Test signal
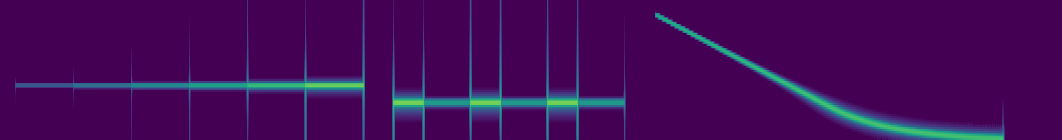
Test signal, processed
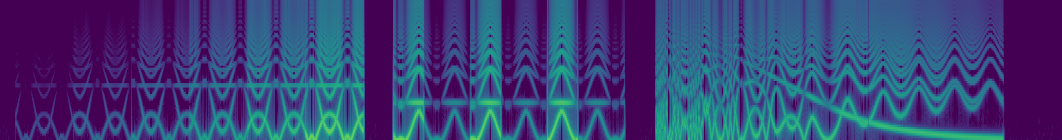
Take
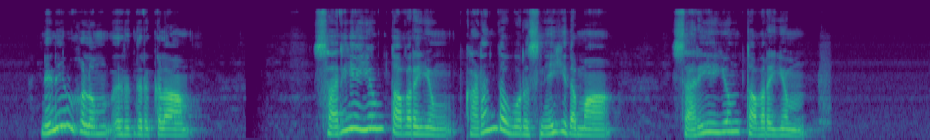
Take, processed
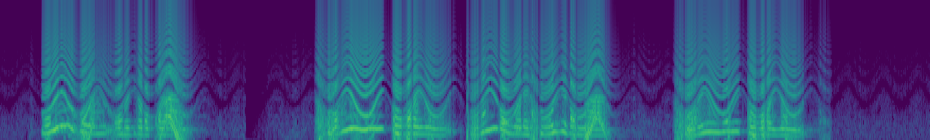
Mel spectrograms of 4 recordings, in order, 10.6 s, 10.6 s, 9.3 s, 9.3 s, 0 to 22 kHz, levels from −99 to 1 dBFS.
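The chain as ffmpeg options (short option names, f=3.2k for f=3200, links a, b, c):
-af "acrusher=samples=33:mix=1:aa=0.000001:lfo=1:lforange=19.8:lforate=2.8,volume=-2.5dB"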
